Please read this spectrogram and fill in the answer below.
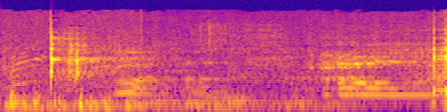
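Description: A baseball bat hitting a pitched ball with a sharp crack about a quarter second in, followed by players and spectators shouting, with one long wavering yell near the end.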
